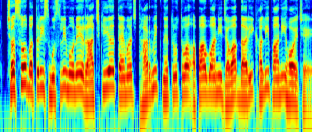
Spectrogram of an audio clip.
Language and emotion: Gujarati, neutral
